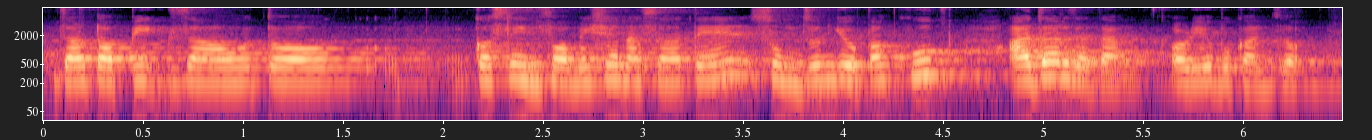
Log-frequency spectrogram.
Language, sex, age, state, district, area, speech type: Goan Konkani, female, 18-30, Goa, Murmgao, urban, spontaneous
